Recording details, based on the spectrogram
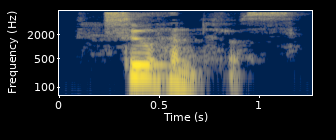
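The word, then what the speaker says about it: suaitheantas: So a badge is a suhantus. And that's a tricky one to pronounce as well.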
